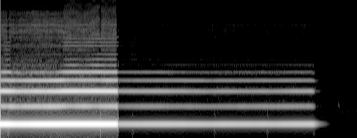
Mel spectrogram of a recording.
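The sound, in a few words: flute playing the note B flat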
